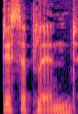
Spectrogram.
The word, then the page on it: disciplined: British English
